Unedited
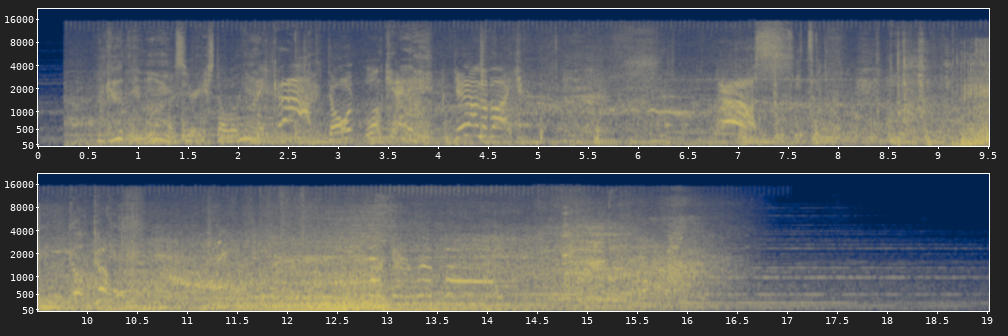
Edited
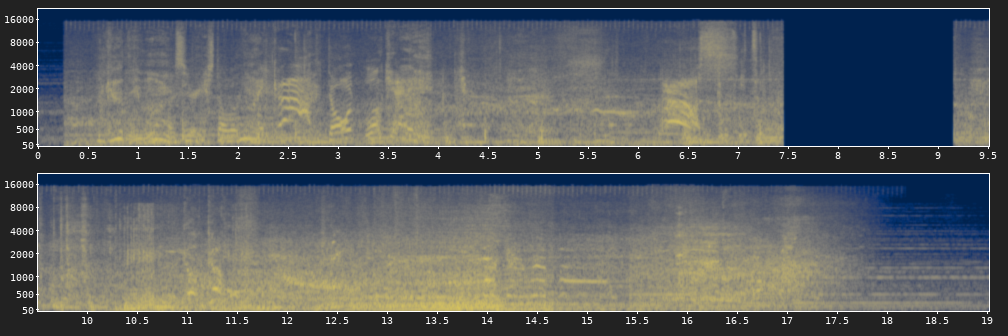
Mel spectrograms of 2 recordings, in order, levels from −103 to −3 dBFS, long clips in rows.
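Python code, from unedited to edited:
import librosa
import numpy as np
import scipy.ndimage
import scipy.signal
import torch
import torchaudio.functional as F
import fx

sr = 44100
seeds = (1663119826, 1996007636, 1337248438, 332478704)

y = fx.edit(x, sr, fx.cut(start_s=4.17, length_s=0.56),
    fx.insert_silence(at_s=8.01, length_s=1.7),
    fx.clip_gain(start_s=13.52, length_s=0.76, db=-5.0), tone=tone)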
